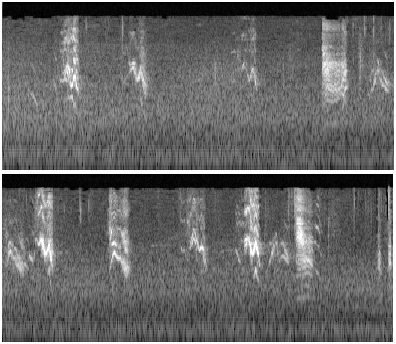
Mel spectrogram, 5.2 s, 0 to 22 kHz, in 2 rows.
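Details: Group of sparrows including one yellow-beaked bird, 24 February 2018; bright, clipped chirps come in loose bursts, several close together near the middle and end, with a constant low background drone.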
